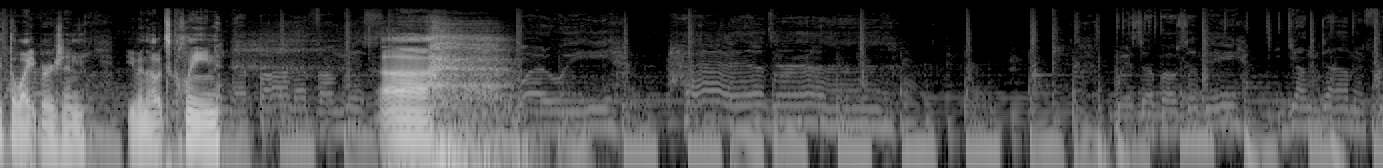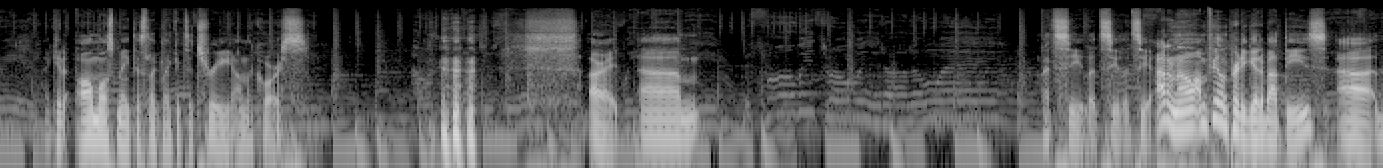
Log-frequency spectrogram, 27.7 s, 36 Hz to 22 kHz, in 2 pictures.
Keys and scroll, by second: 0.5 v, 0.9 space, 6.0 super+t, 7.7 super+z, 13.2 v, 13.9 space, 17.6 super+z, 18.7 super+s, 21.9 space.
